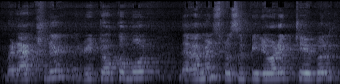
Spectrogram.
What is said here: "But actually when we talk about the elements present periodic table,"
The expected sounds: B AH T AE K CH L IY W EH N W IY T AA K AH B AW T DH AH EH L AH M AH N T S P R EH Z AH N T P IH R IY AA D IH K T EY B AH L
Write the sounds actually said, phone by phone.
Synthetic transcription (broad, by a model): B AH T AE K CH L IY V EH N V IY T AA K AH B AW T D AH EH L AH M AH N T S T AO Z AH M P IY R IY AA D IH K T EY B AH L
